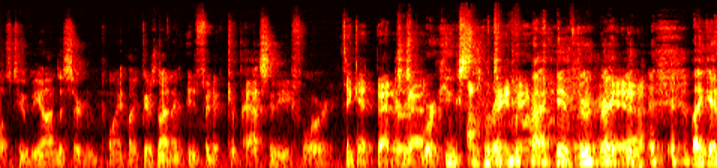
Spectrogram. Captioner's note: laughter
